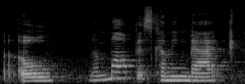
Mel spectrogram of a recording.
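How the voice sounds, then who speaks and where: A woman reading a picture book aloud to young children, with expressive emphasis and small asides to the listener. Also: medium pitch, measured pace, a little hiss or hum. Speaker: children's storybook reader.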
